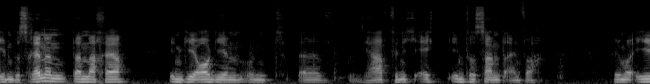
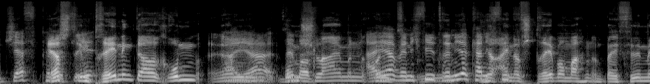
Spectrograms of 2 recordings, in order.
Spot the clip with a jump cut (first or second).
first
